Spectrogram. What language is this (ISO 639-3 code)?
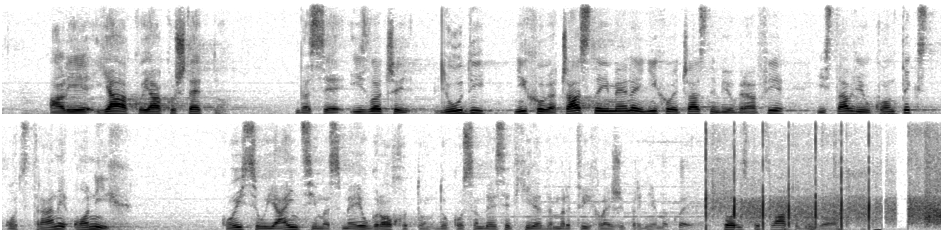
srp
